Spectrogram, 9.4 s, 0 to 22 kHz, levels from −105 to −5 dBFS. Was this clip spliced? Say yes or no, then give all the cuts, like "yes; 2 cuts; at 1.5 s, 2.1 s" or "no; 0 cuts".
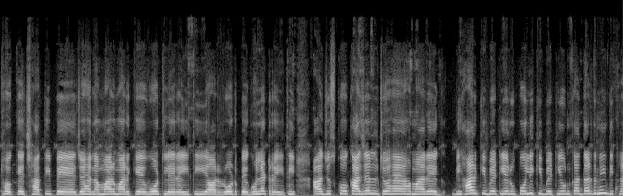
no; 0 cuts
